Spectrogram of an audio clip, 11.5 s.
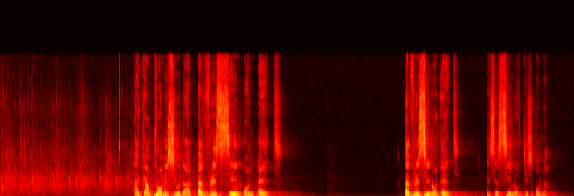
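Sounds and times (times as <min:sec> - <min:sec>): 
Christians clapping for Jesus: 0:00.0 - 0:03.9
speech: 0:02.7 - 0:05.7, 0:08.1 - 0:11.1.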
